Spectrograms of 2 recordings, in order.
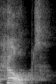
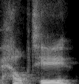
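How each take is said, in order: First: It ends with a plain t sound. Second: It ends with a separate 'tee' syllable. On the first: The speaker calls it right. "it's just called helped" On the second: The speaker calls it wrong. "a lot of people see it spelled H E L P T and pronounce it help T"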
